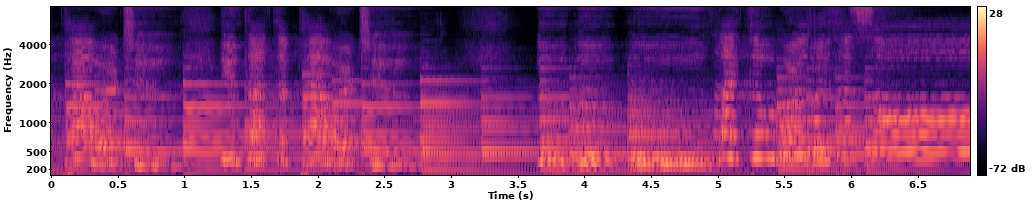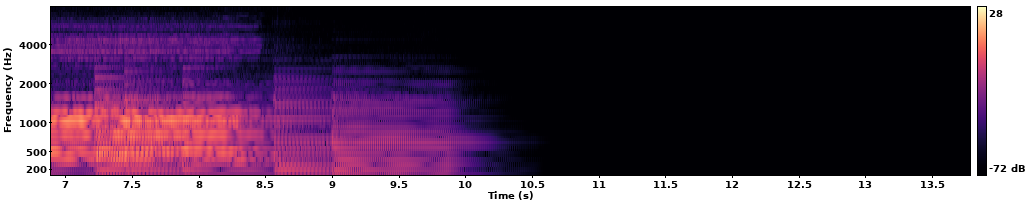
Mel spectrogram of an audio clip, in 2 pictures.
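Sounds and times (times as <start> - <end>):
vocals: 0.0 - 8.9.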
